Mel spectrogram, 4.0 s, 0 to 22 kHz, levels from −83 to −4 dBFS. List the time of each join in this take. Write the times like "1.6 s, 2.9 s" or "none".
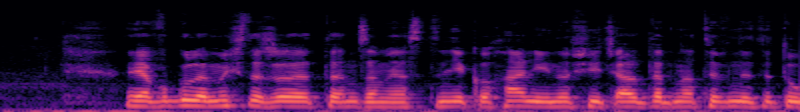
1.8 s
